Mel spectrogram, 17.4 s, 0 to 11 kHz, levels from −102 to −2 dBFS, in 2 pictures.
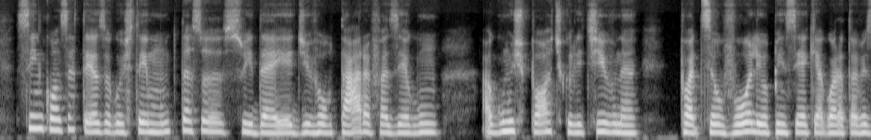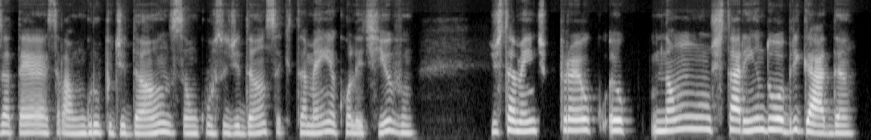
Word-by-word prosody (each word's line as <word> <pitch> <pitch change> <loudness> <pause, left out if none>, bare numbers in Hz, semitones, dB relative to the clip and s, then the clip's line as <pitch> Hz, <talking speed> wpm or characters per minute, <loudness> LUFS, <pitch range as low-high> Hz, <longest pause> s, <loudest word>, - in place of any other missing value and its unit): Sim, 290 -1 -1
com 260 -3 +1
certeza. 220 -5 -2
Gostei 205 +2 -1
muito 210 +1 -3
da 240 -2 -1
sua 225 -2 -2
sua 200 +2 -3
ideia 190 -1 0
de 190 +3 -3
voltar 190 0 0
a 205 - 0
fazer 190 -1 -3
algum 200 +2 -2 0.4
algum 220 +4 +1
esporte 220 -1 -1
coletivo, 200 +1 -1
né. 185 -2 -1 0.4
Pode 195 -2 +2
ser 200 - +3
o 195 - +1
vôlei. 200 +4 +2
Eu 190 - -1
pensei 200 0 0
aqui 195 +1 -2
agora, 190 -1 0
talvez 190 0 -1
até, 190 0 +1
sei 180 - -7
lá, - - +1
um 175 +1 0
grupo 190 0 -1
de 180 +1 -2
dança, 180 +2 0
um 175 - -1
curso 185 +1 -5
de 175 0 -2
dança, 185 +4 -2
que - - -21
também 190 +3 0
é - - -1
coletivo, 190 - -2 0.8
justamente 225 +2 +3
para 250 0 +3
eu 250 0 +4
co 250 - -19
eu 240 -1 +4 0.2
não 270 +4 +2
estar 250 -1 +3
indo 260 +2 +3
obrigada, 190 -8 +3
200 Hz, 175 wpm, -21 LUFS, 185-225 Hz, 0.8 s, eu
